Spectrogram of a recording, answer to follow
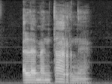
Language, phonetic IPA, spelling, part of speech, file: Polish, [ˌɛlɛ̃mɛ̃nˈtarnɨ], elementarny, adjective, Pl-elementarny.ogg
